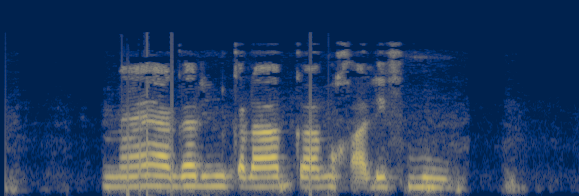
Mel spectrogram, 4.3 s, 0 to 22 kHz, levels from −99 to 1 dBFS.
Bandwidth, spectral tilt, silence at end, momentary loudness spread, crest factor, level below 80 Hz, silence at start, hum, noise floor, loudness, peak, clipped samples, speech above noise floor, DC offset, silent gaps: 9.4 kHz; -6 dB/octave; 0.5 s; 10 LU; 18 dB; -64 dBFS; 0.1 s; none; -73 dBFS; -24 LUFS; -8 dBFS; under 0.1%; 49 dB; under 0.1%; none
